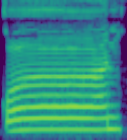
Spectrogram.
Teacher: قان قاف مستعلیہ ہے پور پڑیں گے، الف مد کی وجہ سے قاف کو کھینچا بھی جائے گا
